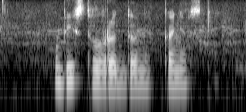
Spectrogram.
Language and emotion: Russian, neutral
